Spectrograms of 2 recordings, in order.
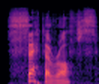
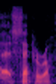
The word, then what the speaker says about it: Sephiroth: Now, I may get this geezer's name wrong. Right. What is Setharoth's sword called? Masamune. Okay, did I say his name right, though? Sephiroth.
